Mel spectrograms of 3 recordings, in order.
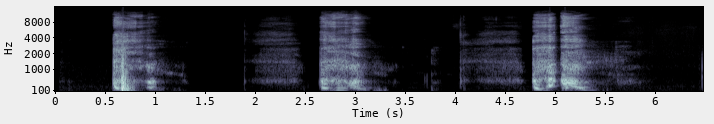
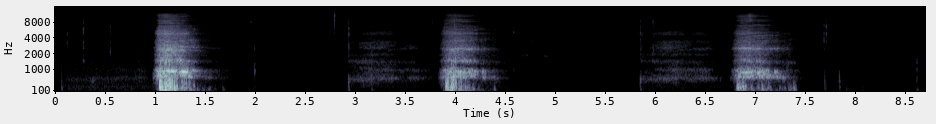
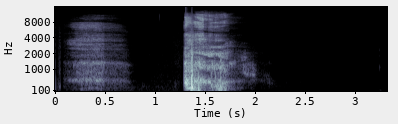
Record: {"three_cough_length": "6.5 s", "three_cough_amplitude": 32768, "three_cough_signal_mean_std_ratio": 0.29, "exhalation_length": "8.7 s", "exhalation_amplitude": 28719, "exhalation_signal_mean_std_ratio": 0.23, "cough_length": "3.3 s", "cough_amplitude": 32768, "cough_signal_mean_std_ratio": 0.25, "survey_phase": "beta (2021-08-13 to 2022-03-07)", "age": "18-44", "gender": "Female", "wearing_mask": "No", "symptom_cough_any": true, "symptom_runny_or_blocked_nose": true, "symptom_shortness_of_breath": true, "symptom_sore_throat": true, "symptom_abdominal_pain": true, "symptom_fever_high_temperature": true, "symptom_headache": true, "smoker_status": "Never smoked", "respiratory_condition_asthma": true, "respiratory_condition_other": false, "recruitment_source": "Test and Trace", "submission_delay": "2 days", "covid_test_result": "Negative", "covid_test_method": "RT-qPCR"}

